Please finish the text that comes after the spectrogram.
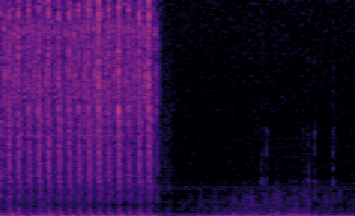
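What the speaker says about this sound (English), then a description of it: "The shooting stopped." Rapid automatic gunfire in Space Engineers, a dense loud rattle of shots that cuts off abruptly after about a second and a half, leaving a low steady hum.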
